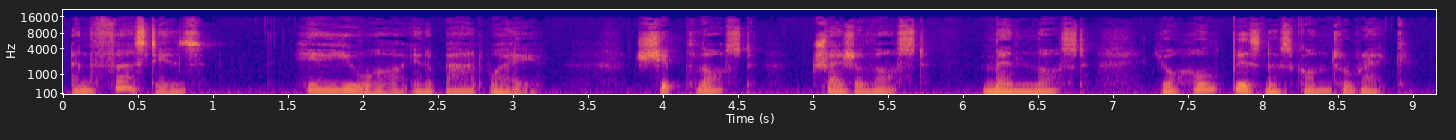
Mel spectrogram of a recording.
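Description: A man's voice: on the high side, slow pace, a little mellow, husky, voice pushed up. A man voicing Jim Hawkins, a brave young boy, declaiming boldly and defiantly. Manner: bold, declaiming. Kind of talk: audiobook reading.

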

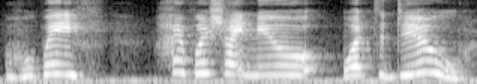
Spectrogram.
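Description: A woman's voice: very high voice, lively intonation, takes it slowly, bright, forceful tone, voice pushed up, full character voice. A woman voicing an earnest, worried girl heroine from a storybook, who frets and thinks aloud in a chatty way. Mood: dismayed.

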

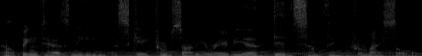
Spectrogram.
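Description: An earnest young man narrates his story in a scripted radio drama. His voice sits on the low side and sounds reflective. Music plays clearly under his words. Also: moderate pace. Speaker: narrator and lead character. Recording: studio drama over music. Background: music bed.

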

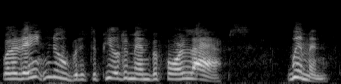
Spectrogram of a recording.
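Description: An actress playing a brassy, scheming young Brooklyn secretary, wisecracking in slangy 1940s radio comedy style. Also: female voice, high voice, very animated, fairly quick, a bit bright, exaggerated voice. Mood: eager, scheming. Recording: muffled, roomy old radio recording.

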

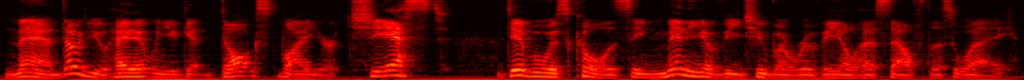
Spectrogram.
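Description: A host reacting to and reading a comic aloud in an excitable, dramatic way, often repeating phrases. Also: medium pitch, unhurried. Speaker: host of comic dub show.

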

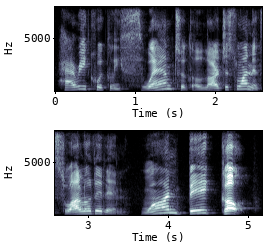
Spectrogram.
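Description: A woman storyteller reading a children's picture book aloud with expressive, dramatic emphasis. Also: mid-range voice, measured pace.

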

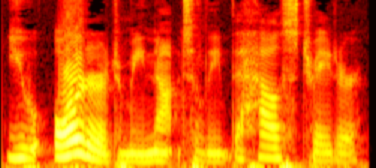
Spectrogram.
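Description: A woman's voice: low-pitched, animated, normal speed, darkish tone. A woman voicing a stern, protective male rancher from a Western romance, speaking tersely in orders.

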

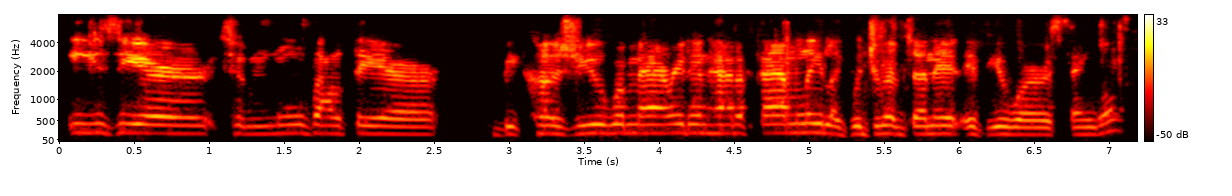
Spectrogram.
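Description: A woman's voice: mid-range voice, normal speed, dry recording. Curious woman on lo-fi video call. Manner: curious, asks questions, relaxed. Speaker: podcast co-host. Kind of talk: casual chat on a video call. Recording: dull lo-fi call audio.

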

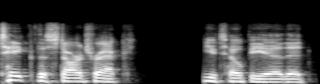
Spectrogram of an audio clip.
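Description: A man's voice: mid-range voice, slow, a bit bright. An American man in his forties chatting casually as an interview guest, with wry, self-deprecating humor. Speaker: author guest. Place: small home room lined with bookshelves. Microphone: video call, at a desk. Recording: slightly muffled video call audio.

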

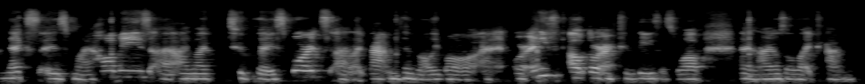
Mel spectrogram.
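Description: A woman's voice: fairly low pitch, normal speed, bright, forceful tone, breathy edge, poor audio. A young woman from Hong Kong introducing herself over a video call, chatty and upbeat, with many likes and ums. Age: young adult. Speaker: exchange student introducing herself.

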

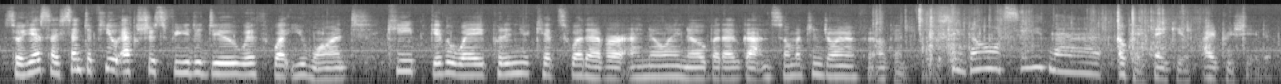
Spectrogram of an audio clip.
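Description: A woman's voice: low-pitched, expressive, moderate pace, hardly any pauses, background noise. A woman in her fifties chatting in a rambling, gushing way while showing craft supplies from her craft room, recorded on a desk webcam. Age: 50s. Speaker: scrapbooking vlogger. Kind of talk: casual chatty haul video. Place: craft room at home, indoors.

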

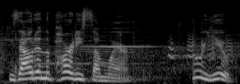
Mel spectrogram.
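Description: Lively, sassy young partygoer. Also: female voice, a little high, fast talker. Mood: annoyed. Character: annoyed, sassy young female costumed partygoer. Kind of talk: video game voice acting. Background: music.

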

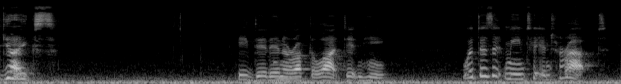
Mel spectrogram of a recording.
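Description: A woman's voice: medium pitch, big pitch swings, unhurried, gravelly, over loud music. A woman in her thirties, a teacher, talking upbeat to the camera in a classroom and asking questions. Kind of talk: classroom video lesson. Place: school classroom, indoors. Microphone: phone camera at arm's length.

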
